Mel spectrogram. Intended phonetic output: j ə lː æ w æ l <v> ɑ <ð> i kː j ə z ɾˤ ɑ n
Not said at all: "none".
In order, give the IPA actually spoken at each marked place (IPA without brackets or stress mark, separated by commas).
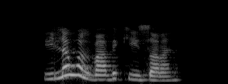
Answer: v, ð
